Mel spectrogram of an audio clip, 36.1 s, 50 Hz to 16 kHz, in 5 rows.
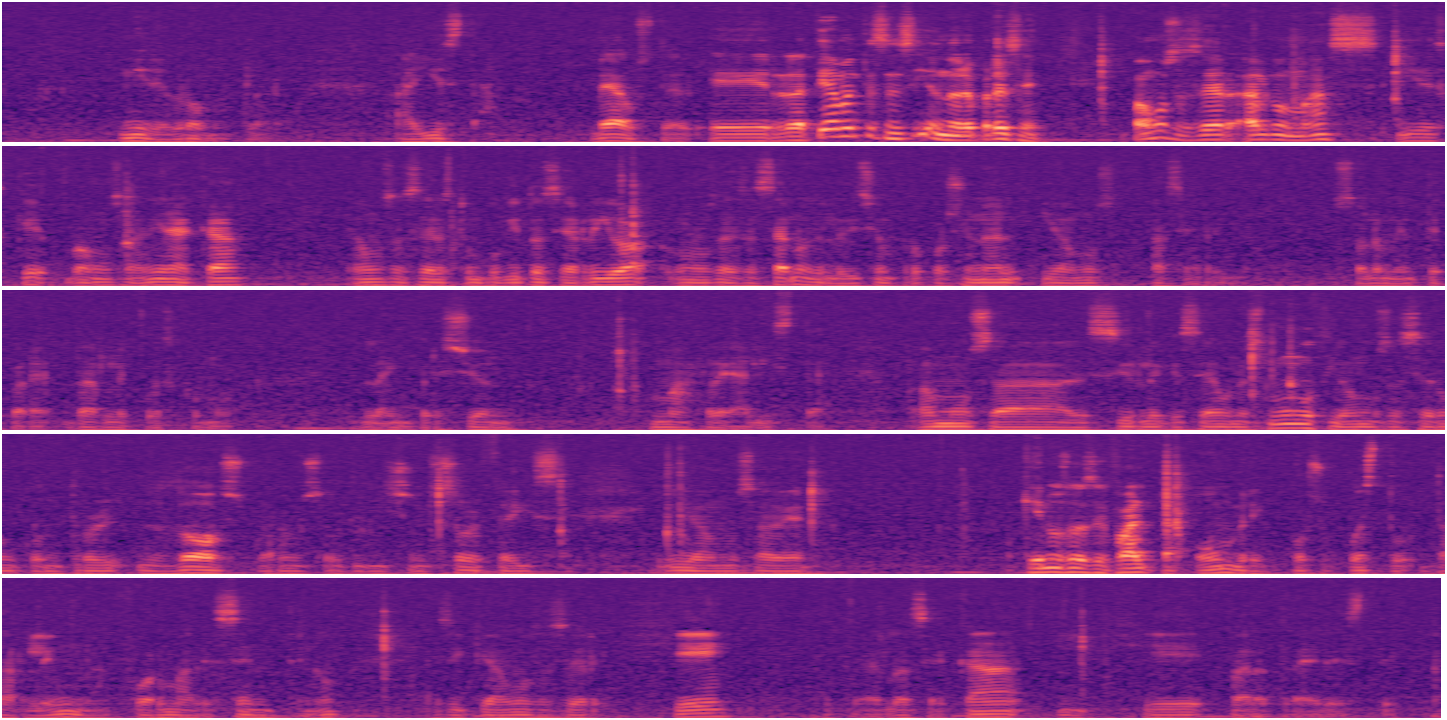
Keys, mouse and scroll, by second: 0.0-0.4 scroll up 2, 0.7-1.9 middle drag, 2.3 scroll down 2, 2.8-4.1 middle drag, 4.8 a, 5.9 alt+shift+right click, 6.3-6.6 alt+shift+scroll up 2, 7.2 alt+shift+right click, 7.8-8.2 alt+shift+scroll down 3, 8.2 middle click, 10.0 o, 11.8-15.1 drag, 15.2 scroll down 1, 15.4-17.0 middle drag, 17.0-17.4 scroll up 1, 17.3 Tab, 19.8 click, 20.6 ctrl+2, 21.2-21.6 scroll down 2, 21.6-23.1 middle drag, 23.1-23.7 scroll up 2, 23.7 shift+middle click, 24.8 KP_3, 25.6 shift+middle click, 26.3-26.8 shift+scroll up 3, 26.8 right click, 27.2 Tab, 28.8 right click, 30.5 g, 32.8 click, 33.8 right click, 34.0 g, 35.9 click.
